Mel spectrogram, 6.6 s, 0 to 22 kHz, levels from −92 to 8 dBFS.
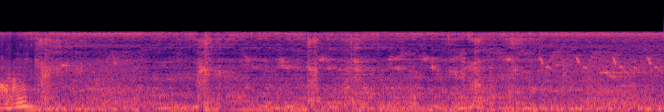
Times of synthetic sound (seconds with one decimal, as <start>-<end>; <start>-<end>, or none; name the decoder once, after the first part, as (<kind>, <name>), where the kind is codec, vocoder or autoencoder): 0.0-0.5 (codec, SNAC); 1.4-5.4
